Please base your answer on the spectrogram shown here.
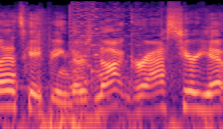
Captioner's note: power up sound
